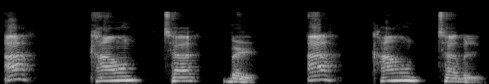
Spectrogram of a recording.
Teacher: The second syllable takes the accent, and that's because the maximum number of sounds are there.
